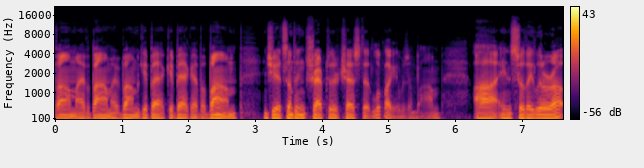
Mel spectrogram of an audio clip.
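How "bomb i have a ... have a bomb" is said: ordinary talk, nothing marked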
